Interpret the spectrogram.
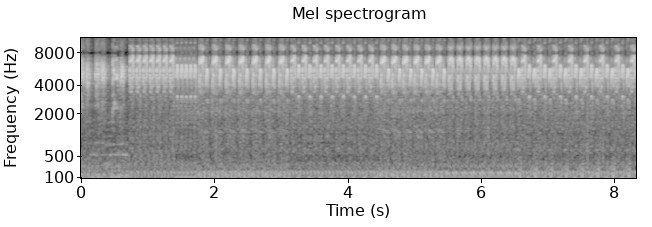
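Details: Sogok ontong sunbird master recording in konin voice with complete fill notes, for getting birds to sing: a sustained burst of very rapid, high, ticking chirps running without a break.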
